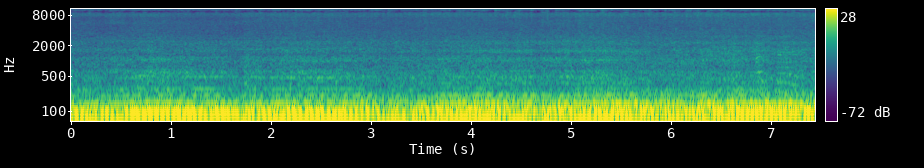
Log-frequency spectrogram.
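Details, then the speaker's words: LS3-swapped Toyota FR-S drift car after fitting fluid power steering rack and new belt: deep, even V8 idle burble with no ticking or manifold puffing; earlier power-steering noise gone, sounds normal. "But got it in, got it tightened down, so hopefully all that noise that you heard in the previously, whenever we were messing with the power steering, hopefully all that's gone, and it sounds like a normal car again."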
